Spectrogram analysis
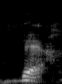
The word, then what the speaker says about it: vert: green and the french word for green is ver there we go there so at the end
